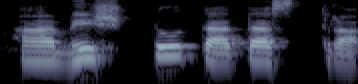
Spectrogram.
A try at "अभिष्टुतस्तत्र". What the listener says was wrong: No, Abhishtutas tatra. Yeah, I think you are saying tatas or something, right? Abhishtutas tatra.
